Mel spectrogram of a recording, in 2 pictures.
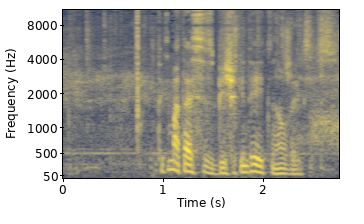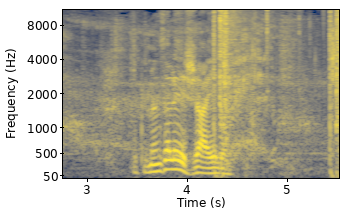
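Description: A zombie groans and moans loudly nearby.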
